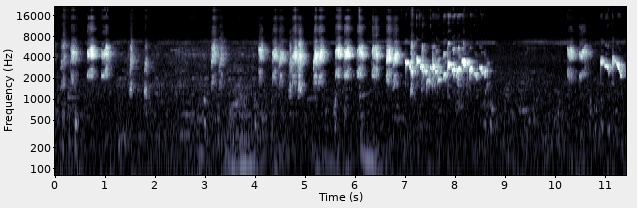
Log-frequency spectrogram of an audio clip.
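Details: Kutilang, the sooty-headed bulbul, with rengganis and cucak wilis isian: a run of harsh, squawky chattering bursts about three per second, then a rippling warbled phrase, a pause and two more short notes; faint low hum underneath.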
